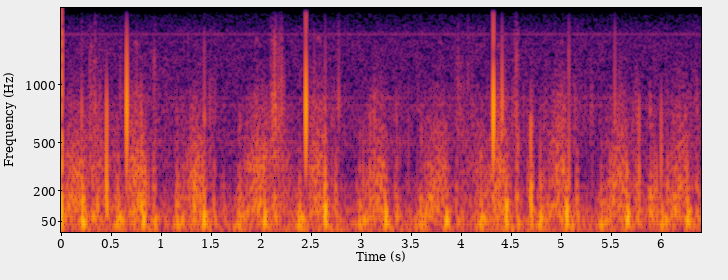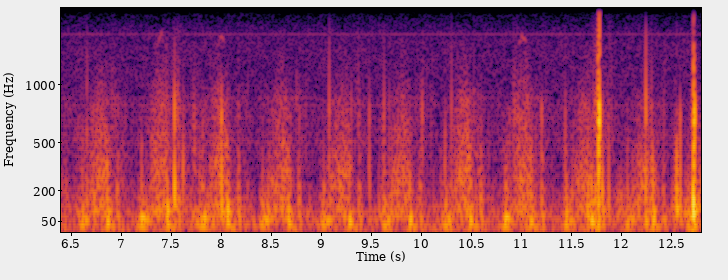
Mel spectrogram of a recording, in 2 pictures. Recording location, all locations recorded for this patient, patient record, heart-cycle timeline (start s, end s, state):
mitral valve (MV)
aortic valve (AV)+pulmonary valve (PV)+tricuspid valve (TV)+mitral valve (MV)
#Age: Child
#Sex: Male
#Height: 111.0 cm
#Weight: 18.5 kg
#Pregnancy status: False
#Murmur: Present
#Murmur locations: aortic valve (AV)+mitral valve (MV)+pulmonary valve (PV)+tricuspid valve (TV)
#Most audible location: pulmonary valve (PV)
#Systolic murmur timing: Mid-systolic
#Systolic murmur shape: Diamond
#Systolic murmur grading: III/VI or higher
#Systolic murmur pitch: High
#Systolic murmur quality: Harsh
#Diastolic murmur timing: nan
#Diastolic murmur shape: nan
#Diastolic murmur grading: nan
#Diastolic murmur pitch: nan
#Diastolic murmur quality: nan
#Outcome: Abnormal
#Campaign: 2015 screening campaign
0.00	0.16	unannotated
0.16	0.28	S2
0.28	0.51	diastole
0.51	0.66	S1
0.66	0.74	systole
0.74	0.90	S2
0.90	1.12	diastole
1.12	1.26	S1
1.26	1.38	systole
1.38	1.50	S2
1.50	1.74	diastole
1.74	1.88	S1
1.88	1.96	systole
1.96	2.10	S2
2.10	2.36	diastole
2.36	2.48	S1
2.48	2.60	systole
2.60	2.70	S2
2.70	2.98	diastole
2.98	3.10	S1
3.10	3.20	systole
3.20	3.30	S2
3.30	3.55	diastole
3.55	3.69	S1
3.69	3.82	systole
3.82	3.92	S2
3.92	4.18	diastole
4.18	4.30	S1
4.30	4.42	systole
4.42	4.52	S2
4.52	4.74	diastole
4.74	4.90	S1
4.90	5.00	systole
5.00	5.14	S2
5.14	5.34	diastole
5.34	5.49	S1
5.49	5.62	systole
5.62	5.74	S2
5.74	6.00	diastole
6.00	6.12	S1
6.12	6.22	systole
6.22	6.34	S2
6.34	6.58	diastole
6.58	6.72	S1
6.72	6.83	systole
6.83	6.94	S2
6.94	7.18	diastole
7.18	7.32	S1
7.32	7.42	systole
7.42	7.50	S2
7.50	7.78	diastole
7.78	7.90	S1
7.90	8.01	systole
8.01	8.14	S2
8.14	8.42	diastole
8.42	8.54	S1
8.54	8.64	systole
8.64	8.74	S2
8.74	9.00	diastole
9.00	9.12	S1
9.12	9.22	systole
9.22	9.34	S2
9.34	9.62	diastole
9.62	9.74	S1
9.74	9.86	systole
9.86	9.98	S2
9.98	10.24	diastole
10.24	10.34	S1
10.34	10.42	systole
10.42	10.56	S2
10.56	10.82	diastole
10.82	10.94	S1
10.94	11.06	systole
11.06	11.16	S2
11.16	11.41	diastole
11.41	11.54	S1
11.54	12.80	unannotated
